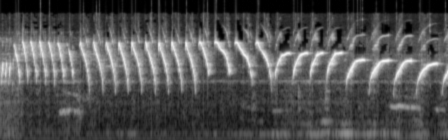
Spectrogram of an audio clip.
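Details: Belgian canary singing rapid rolling tours of bright, high downslurred notes, about a dozen a second at first, then slower sweeping whistles, over a faint low hum.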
